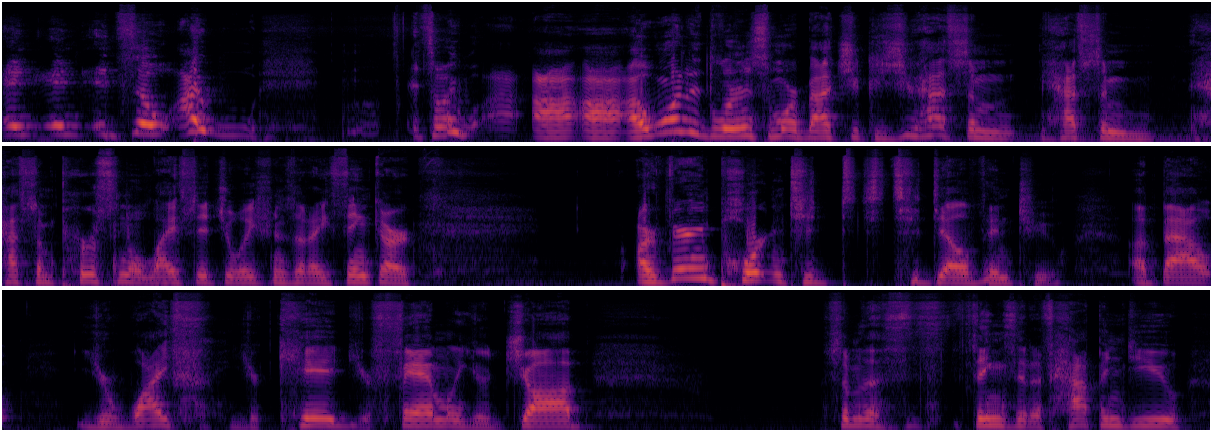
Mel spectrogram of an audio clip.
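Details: Adult male podcast host who says he stutters, with listeners in voice chat often asking him to repeat himself; stuttering.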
